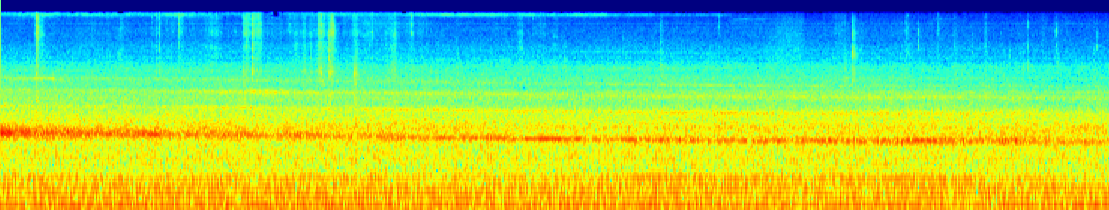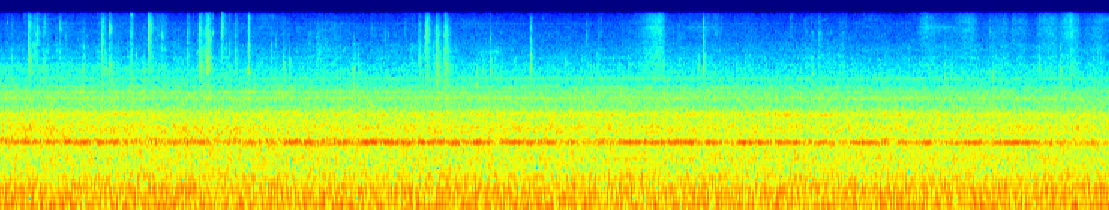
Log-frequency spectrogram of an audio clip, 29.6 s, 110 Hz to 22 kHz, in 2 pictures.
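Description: Cabin noise inside an E7/W7-series Hokuriku Shinkansen train running at speed: a steady rumble of wheels and air with a motor whine that slowly falls in pitch, and a few faint clicks.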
